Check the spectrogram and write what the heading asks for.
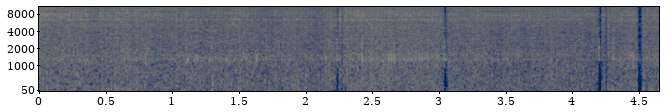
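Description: Hand sanding with 80-grit sandpaper on a sanding block, rubbed back and forth over a strip of cured, layered fiberglass tape to flatten its top: a steady scratchy rasp.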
